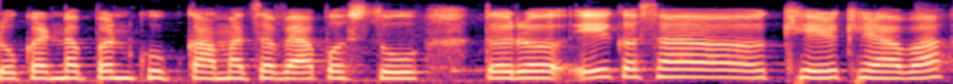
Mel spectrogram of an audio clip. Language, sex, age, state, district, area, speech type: Marathi, female, 30-45, Maharashtra, Buldhana, rural, spontaneous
